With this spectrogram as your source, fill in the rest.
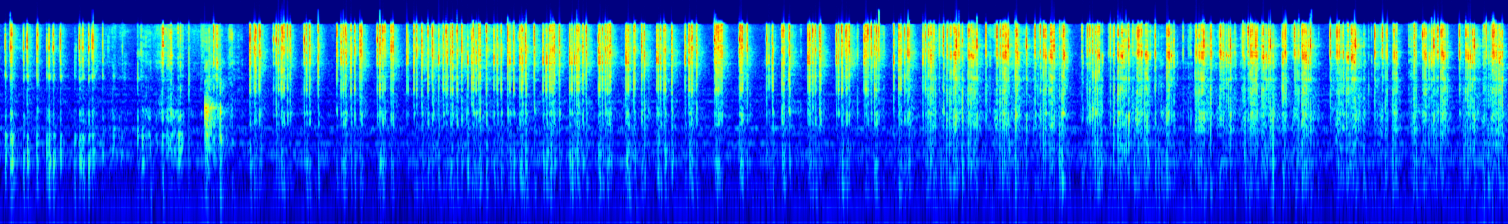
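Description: Long nails tap and scratch an empty, hollow, translucent plastic deli container, held to show its base and then set upright. A dense run of quick, bright, clicky taps with papery scratching runs throughout. Each tap dies away almost instantly.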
